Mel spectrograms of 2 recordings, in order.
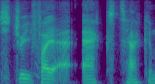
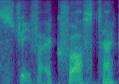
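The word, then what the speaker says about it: Street Fighter X Tekken: and i do realize it's not pronounced street fighter x attacking by the way it's street fighter cross attack and i like to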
